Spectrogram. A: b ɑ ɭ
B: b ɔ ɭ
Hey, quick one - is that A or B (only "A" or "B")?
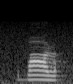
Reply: A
